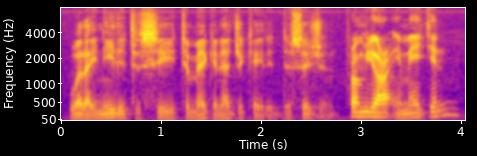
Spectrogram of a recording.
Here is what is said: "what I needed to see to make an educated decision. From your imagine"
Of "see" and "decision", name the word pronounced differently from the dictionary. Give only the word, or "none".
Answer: none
